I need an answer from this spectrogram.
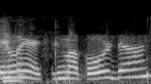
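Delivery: easy, relaxed southern drawl accent. Asking an uncle on the phone about a surfboard: southern accent. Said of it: "if you didn't talk in a southern accent".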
